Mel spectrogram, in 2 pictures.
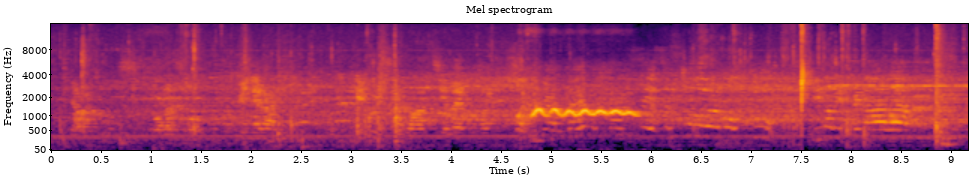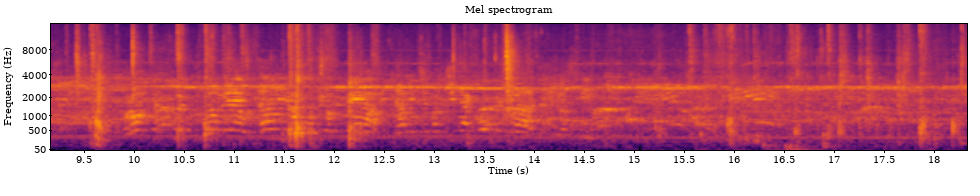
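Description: A puppy whimpers and yips excitedly.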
